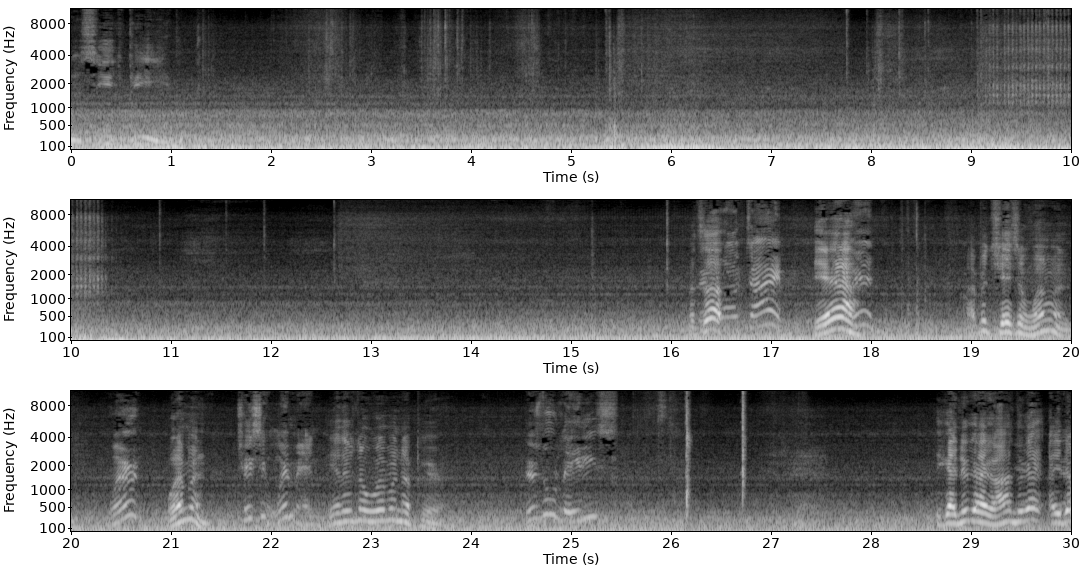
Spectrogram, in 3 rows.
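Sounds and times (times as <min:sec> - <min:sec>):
car engine and tyre rumble: 0:00.0 - 0:30.0.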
